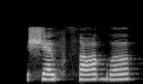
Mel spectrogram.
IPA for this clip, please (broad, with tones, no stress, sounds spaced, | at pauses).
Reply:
ʃ æ˩ xʷ θ ɑ˩˧ ɡʷ ʌ˩˧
